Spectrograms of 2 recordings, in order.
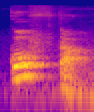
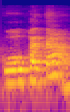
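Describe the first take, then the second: First: The consonants join with no vowel between them. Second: A vowel is heard between the joined consonants. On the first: The speaker calls it right. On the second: The speaker calls it wrong.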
